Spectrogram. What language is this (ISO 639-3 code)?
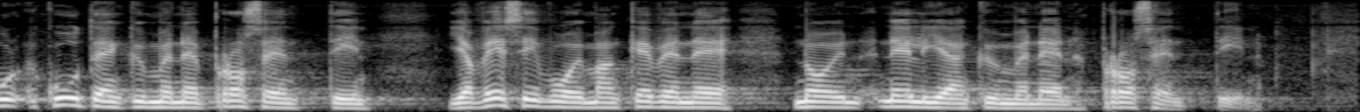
fin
